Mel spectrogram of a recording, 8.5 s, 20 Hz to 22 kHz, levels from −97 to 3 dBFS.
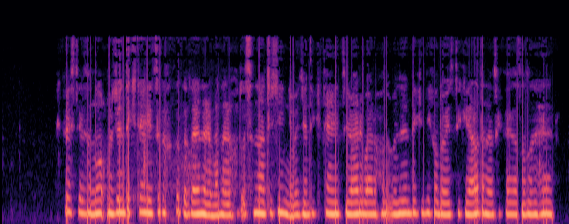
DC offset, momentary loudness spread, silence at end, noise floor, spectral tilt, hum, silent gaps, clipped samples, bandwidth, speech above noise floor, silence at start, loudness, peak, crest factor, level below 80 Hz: under 0.1%; 7 LU; 0.25 s; -72 dBFS; -7.5 dB/octave; none; none; under 0.1%; 11.5 kHz; 53 dB; 1 s; -20 LUFS; -6 dBFS; 14 dB; -50 dBFS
